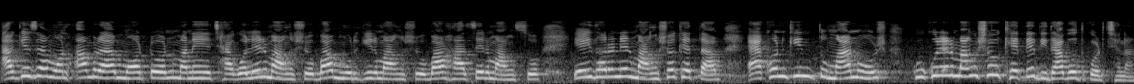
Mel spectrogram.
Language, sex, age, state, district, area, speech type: Bengali, female, 18-30, West Bengal, Jhargram, rural, spontaneous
